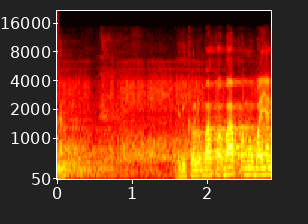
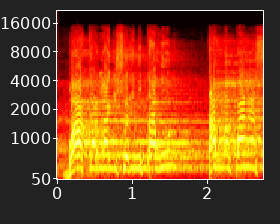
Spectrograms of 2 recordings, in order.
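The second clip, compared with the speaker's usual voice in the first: high, raised hellfire sermon; fiery preaching; 13 semitones higher, 4 dB louder than usual. Acted. Preacher warning the men about hellfire, fervent preaching. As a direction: preach it with rising force.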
